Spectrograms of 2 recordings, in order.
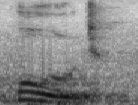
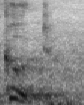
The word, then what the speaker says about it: could: These words are not pronounced as could, should would. If you say so, you are using the wrong pronunciation. So, it is could should and would.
